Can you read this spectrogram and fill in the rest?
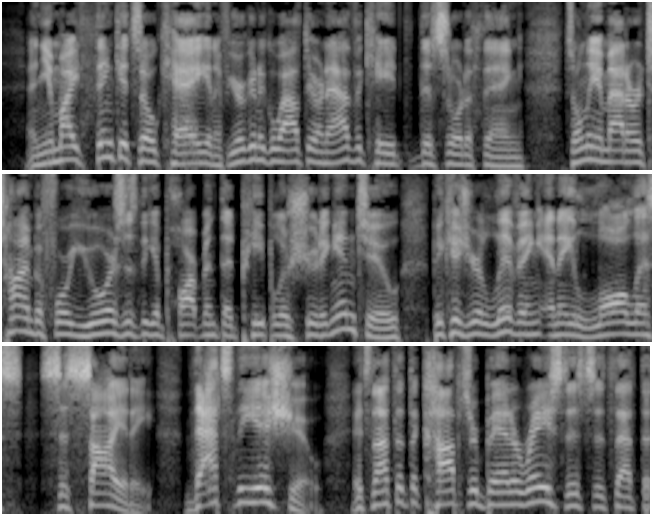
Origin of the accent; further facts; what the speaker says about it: New York, United States; I know you grew up in Brooklyn. I grew up on Long Island. As New Yorkers, we're not generally given to stories about Boston athletes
